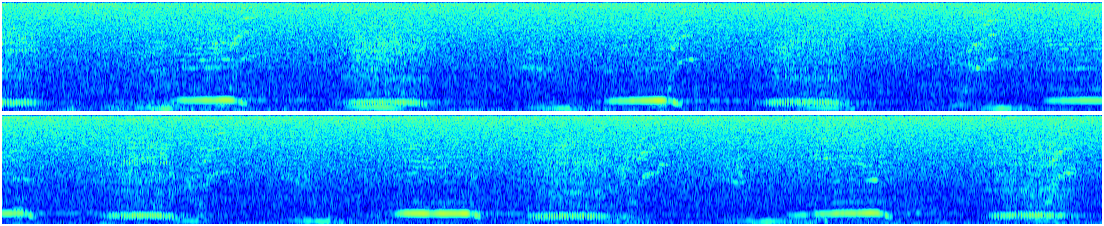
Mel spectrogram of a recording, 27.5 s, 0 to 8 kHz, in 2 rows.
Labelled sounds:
3.0	3.2	humpback whale, 1.4 to 1.8 kHz
6.5	6.8	humpback whale, 1.1 to 1.3 kHz
8.4	8.7	humpback whale, 1.3 to 1.6 kHz
12.1	12.3	humpback whale, 1.1 to 1.4 kHz
13.1	13.3	humpback whale, 2.3 to 2.4 kHz
16.3	16.7	humpback whale, 1.3 to 1.7 kHz
21.8	22.0	humpback whale, 1.3 to 1.6 kHz
26.9	27.2	humpback whale, 1.3 to 1.6 kHz

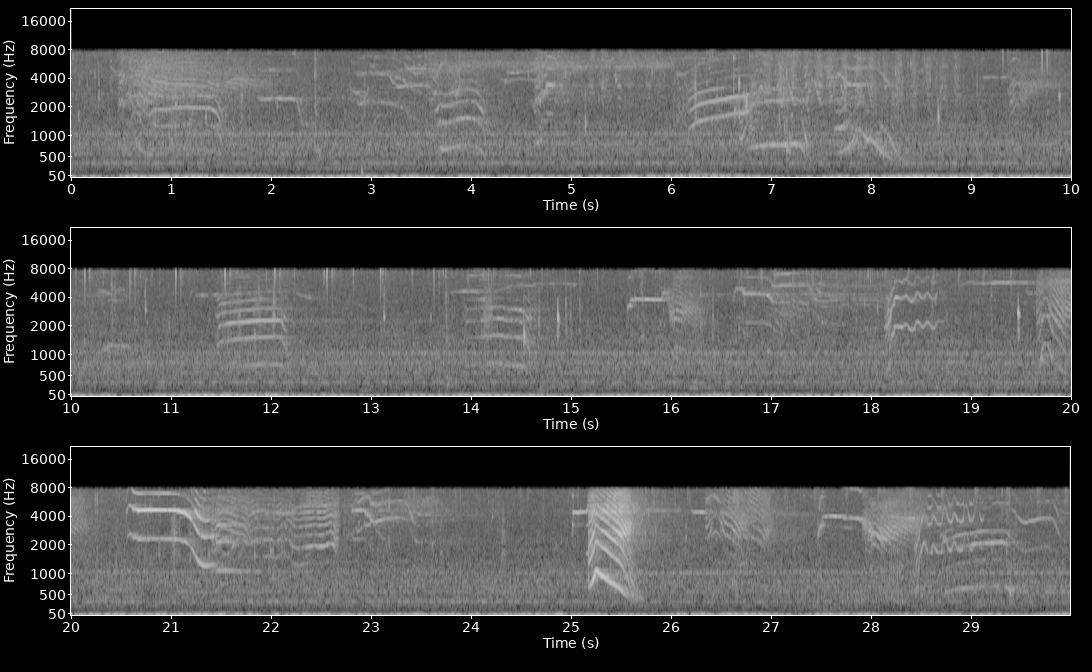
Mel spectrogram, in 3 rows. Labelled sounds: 0.0	2.5	killer whale, southern Alaska resident, 1.1 to 8.0 kHz
2.8	4.3	killer whale, southern Alaska resident, 0.41 to 8.0 kHz
6.1	8.4	killer whale, southern Alaska resident, 0.23 to 8.0 kHz
9.1	9.9	killer whale, southern Alaska resident, 1.4 to 8.0 kHz
11.4	12.2	killer whale, southern Alaska resident, 0.87 to 8.0 kHz
13.8	14.7	killer whale, southern Alaska resident, 1.1 to 8.0 kHz
15.6	17.8	killer whale, southern Alaska resident, 1.7 to 8.0 kHz
18.8	23.6	killer whale, southern Alaska resident, 0.74 to 8.0 kHz
25.0	25.8	killer whale, southern Alaska resident, 0.32 to 8.0 kHz
26.2	27.1	killer whale, southern Alaska resident, 1.3 to 8.0 kHz
27.4	29.9	killer whale, southern Alaska resident, 1.2 to 8.0 kHz

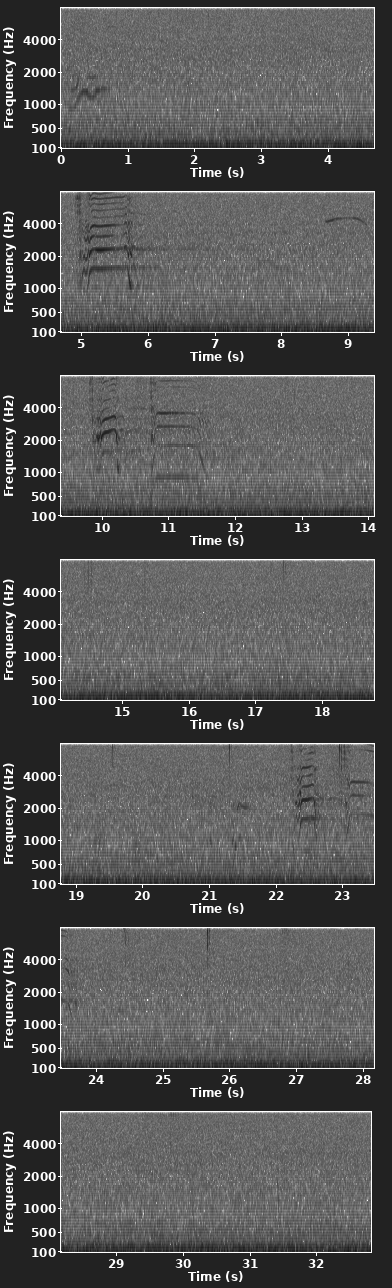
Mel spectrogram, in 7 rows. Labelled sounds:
0.0	0.7	killer whale, 0.45 to 2.3 kHz
4.8	6.0	killer whale, 1.1 to 7.9 kHz

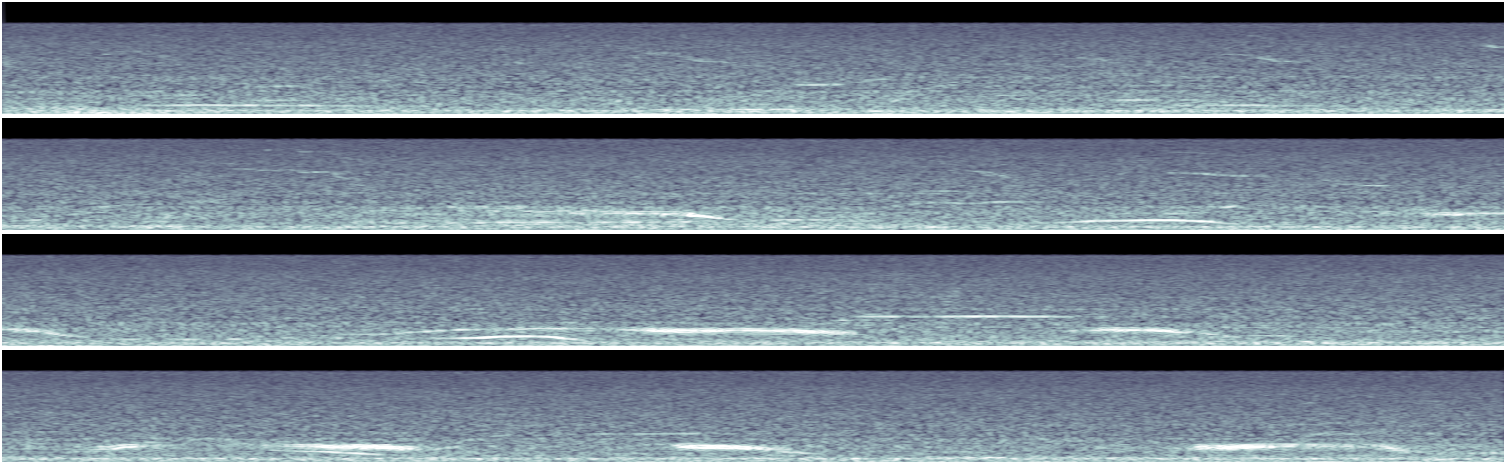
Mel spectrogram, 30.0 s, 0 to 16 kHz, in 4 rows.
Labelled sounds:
3.4	4.2	humpback whale, 0.90 to 2.5 kHz
6.3	6.5	humpback whale, 2.0 to 2.6 kHz
8.7	9.3	humpback whale, 1.9 to 2.9 kHz
12.3	13.8	humpback whale, 2.1 to 2.7 kHz
14.2	14.5	humpback whale, 1.5 to 1.8 kHz
19.3	20.2	humpback whale, 0.83 to 1.1 kHz

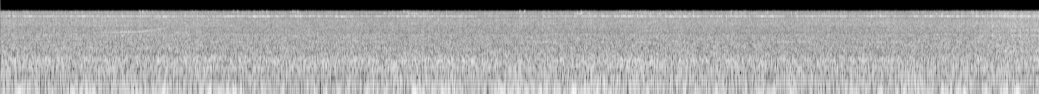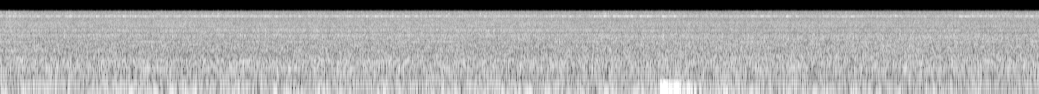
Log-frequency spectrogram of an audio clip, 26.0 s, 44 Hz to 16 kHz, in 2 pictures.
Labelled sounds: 1.4	2.0	killer whale, 1.7 to 2.6 kHz

